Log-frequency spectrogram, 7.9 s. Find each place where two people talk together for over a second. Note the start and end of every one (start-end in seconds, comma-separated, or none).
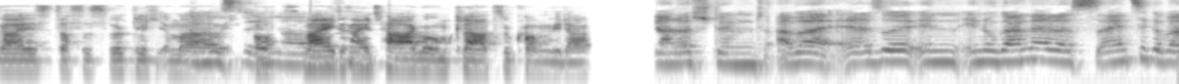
1.2-2.6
